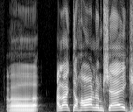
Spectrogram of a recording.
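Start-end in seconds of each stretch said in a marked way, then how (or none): 1.1-2.6 put-on British accent, very high-pitched. Asked to say something, answering in a put-on british accent. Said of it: "Do you have a British accent, [name]? I do".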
